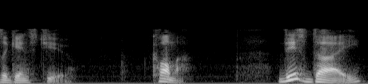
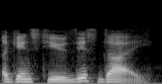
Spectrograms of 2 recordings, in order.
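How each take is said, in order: First: The pause comes before 'this day'. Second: The pause comes after 'this day'. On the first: They will perish on this very day. The speaker calls it wrong. "Let's change the emphasis and see if it makes sense, which it won't" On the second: The warning itself is given today. The speaker calls it right. "that's where the comma is"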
